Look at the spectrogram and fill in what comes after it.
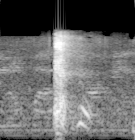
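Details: Sneezes from a baby, followed by "bless you".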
